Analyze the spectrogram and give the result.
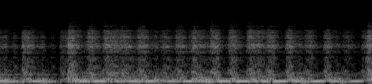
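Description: Dense, loud music with three effects, including echo and heavy fuzzy distortion, pulsing in a steady rhythm with a droning low note throughout and no voices.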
